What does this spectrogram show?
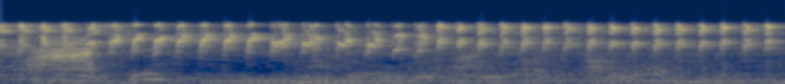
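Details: High, fast, buzzing trill of a lovebird in long-duration ngekek, steady throughout, while a man speaks beneath it.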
